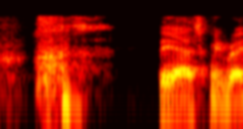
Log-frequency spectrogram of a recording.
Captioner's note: laughing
